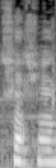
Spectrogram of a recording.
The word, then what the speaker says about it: Cheshire: And to all you Americans out there, it is pronounced Cheshire, not Cheshire.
